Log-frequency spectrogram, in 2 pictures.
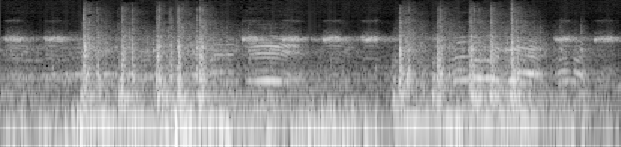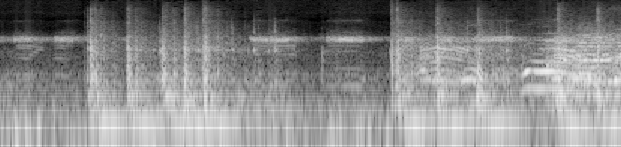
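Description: Baseball cheering section between fight songs: an electronic whistle gives groups of short high beeps every two to three seconds, over taiko drum strikes and fans shouting.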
